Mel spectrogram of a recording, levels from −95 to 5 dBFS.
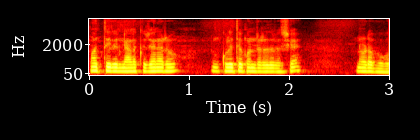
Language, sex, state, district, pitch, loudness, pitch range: Kannada, male, Karnataka, Koppal, 150 Hz, -17 LUFS, 145-155 Hz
